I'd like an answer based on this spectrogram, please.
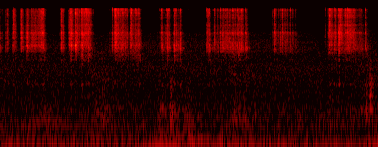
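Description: Straight razor, its edge honed on a black Arkansas stone, scraping through lathered stubble on the upper lip and cheek. It makes about seven short, dry, high rasps, roughly one stroke a second.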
